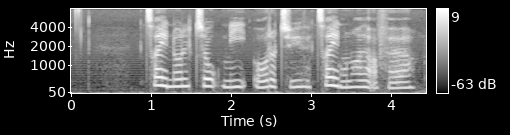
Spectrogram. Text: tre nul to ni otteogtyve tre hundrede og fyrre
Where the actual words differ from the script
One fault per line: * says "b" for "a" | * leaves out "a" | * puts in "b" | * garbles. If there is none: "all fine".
all fine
